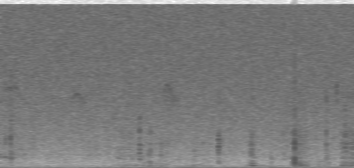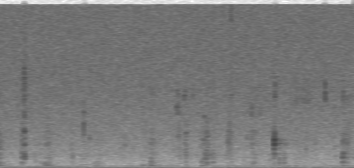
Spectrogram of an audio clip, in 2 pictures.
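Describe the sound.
Crunchy biting and chewing of a fig roll biscuit, a steady run of many small crisp cracks and moist mouth clicks that keep going without a pause and with no talking.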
